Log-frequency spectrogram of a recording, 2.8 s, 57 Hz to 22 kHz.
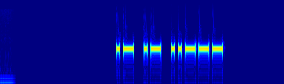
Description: Morse code, heard as a keyed tone, about 36 wpm, 700 Hz. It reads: AA2
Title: USA Call Sign Prefixes - Repeated 2x - 35wpm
